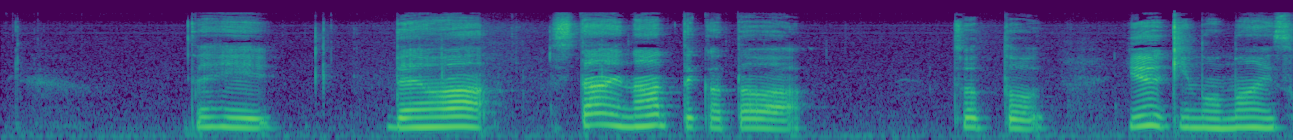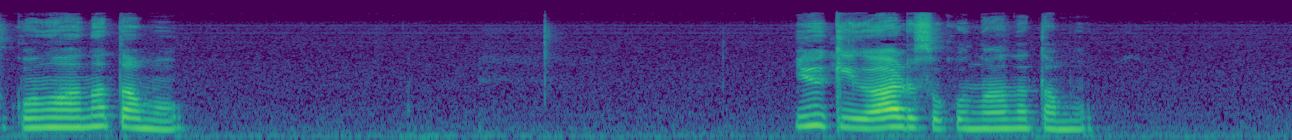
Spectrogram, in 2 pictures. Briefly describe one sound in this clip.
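A young woman speaks softly and close up, in short bursts with pauses.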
